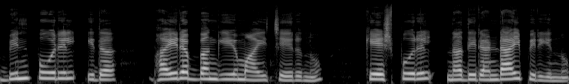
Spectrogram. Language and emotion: Malayalam, neutral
